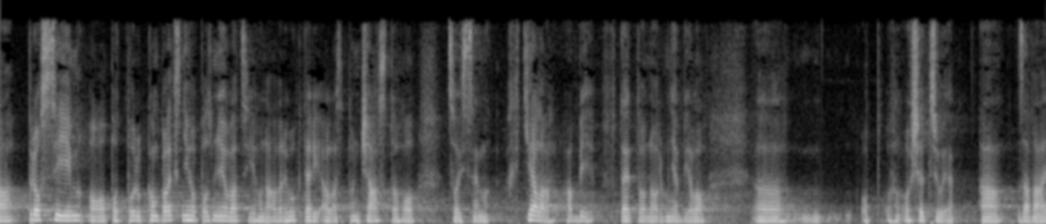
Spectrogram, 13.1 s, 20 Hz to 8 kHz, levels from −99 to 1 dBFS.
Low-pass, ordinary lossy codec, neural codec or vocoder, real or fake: 7.2 kHz; MP3, 48 kbps; vocoder, 44.1 kHz, 128 mel bands every 256 samples, BigVGAN v2; fake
